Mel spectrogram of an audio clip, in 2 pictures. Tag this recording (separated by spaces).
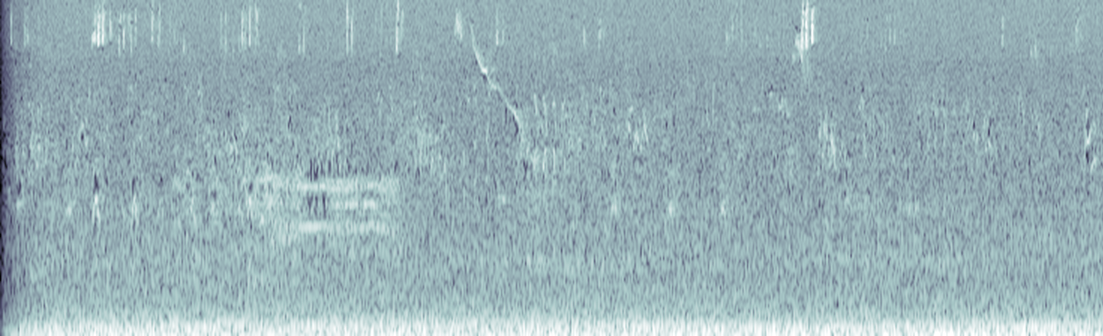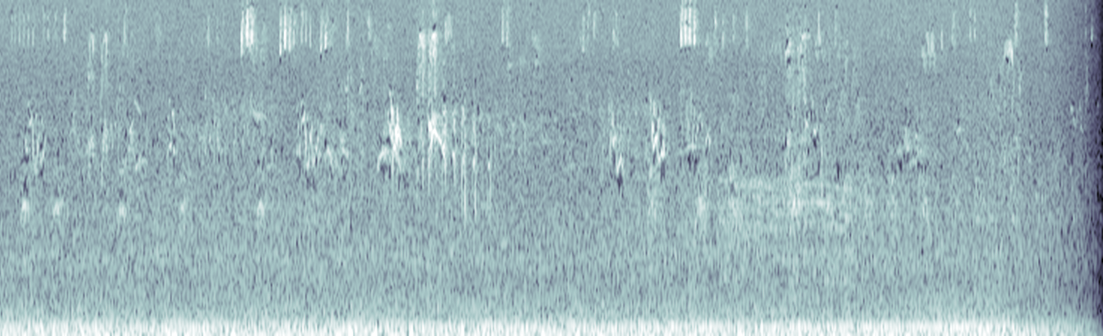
outdoors field-recording bird nature ambient birds ambiance chirping atmosphere ambience birds-chirping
